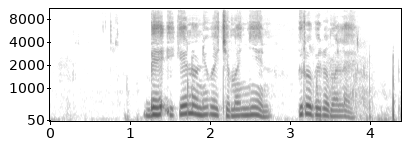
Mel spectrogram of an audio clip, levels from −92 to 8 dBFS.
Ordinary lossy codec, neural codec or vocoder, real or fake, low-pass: none; vocoder, 22.05 kHz, 80 mel bands, Vocos; fake; none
